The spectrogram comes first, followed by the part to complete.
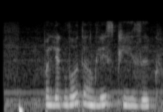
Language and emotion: Russian, neutral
